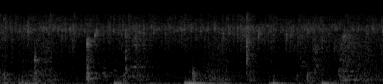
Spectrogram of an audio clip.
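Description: Grease sizzles as a griddle is scraped clean with a giant piece of kielbasa at a Super Bowl party. A faint, steady crackle runs throughout, broken by a few short scraping bursts.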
